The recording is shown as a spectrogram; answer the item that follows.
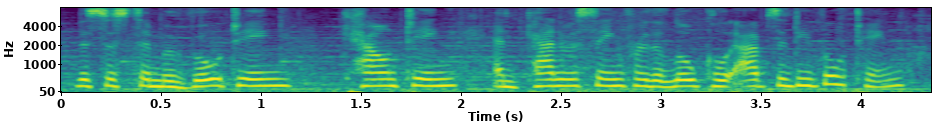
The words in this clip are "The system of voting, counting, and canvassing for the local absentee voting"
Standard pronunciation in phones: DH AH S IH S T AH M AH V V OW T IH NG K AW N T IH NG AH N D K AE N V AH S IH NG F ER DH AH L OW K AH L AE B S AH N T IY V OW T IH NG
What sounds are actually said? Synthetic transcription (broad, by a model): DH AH S IH S T AH M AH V V OW T IH NG K AW N T IH NG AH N K AE N V AH S IH NG F ER DH AH L OW K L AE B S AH N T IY V OW T IH NG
